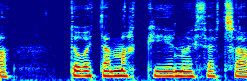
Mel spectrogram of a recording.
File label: "magu", Welsh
